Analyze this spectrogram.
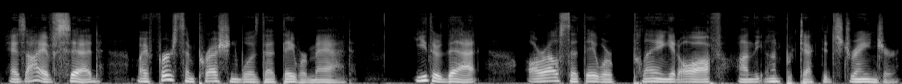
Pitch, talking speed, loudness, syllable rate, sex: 125 Hz, 175 wpm, -17 LUFS, 4.8 syllables/s, male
